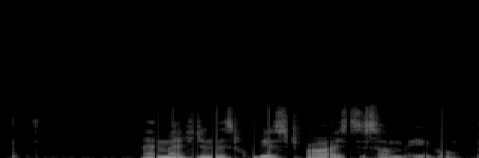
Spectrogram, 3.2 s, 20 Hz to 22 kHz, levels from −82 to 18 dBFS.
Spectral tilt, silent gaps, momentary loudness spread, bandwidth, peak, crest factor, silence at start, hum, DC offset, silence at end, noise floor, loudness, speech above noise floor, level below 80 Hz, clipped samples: -7 dB/octave; none; 13 LU; 7.4 kHz; -18 dBFS; 18 dB; 0.95 s; none; under 0.1%; 0.15 s; -78 dBFS; -36 LUFS; 43 dB; -54 dBFS; under 0.1%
